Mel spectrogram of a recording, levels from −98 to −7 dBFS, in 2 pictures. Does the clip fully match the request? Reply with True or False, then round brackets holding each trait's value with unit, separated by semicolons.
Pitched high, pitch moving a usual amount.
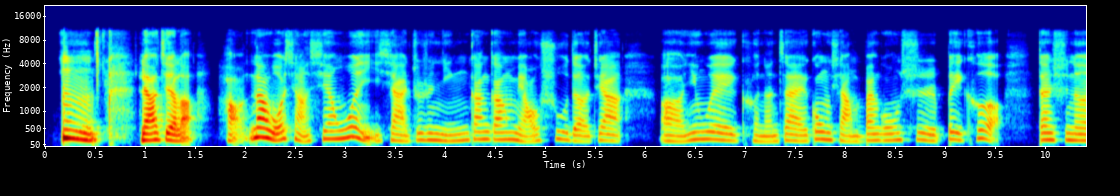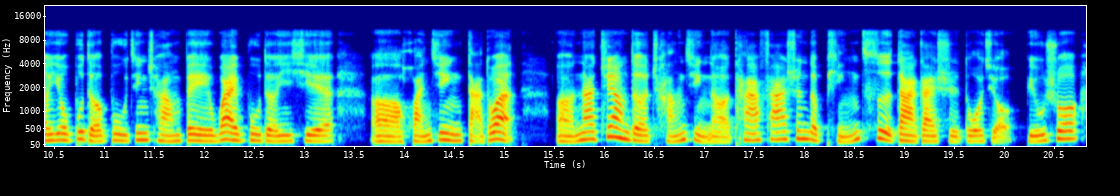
False (175 Hz; 4.0 semitones)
